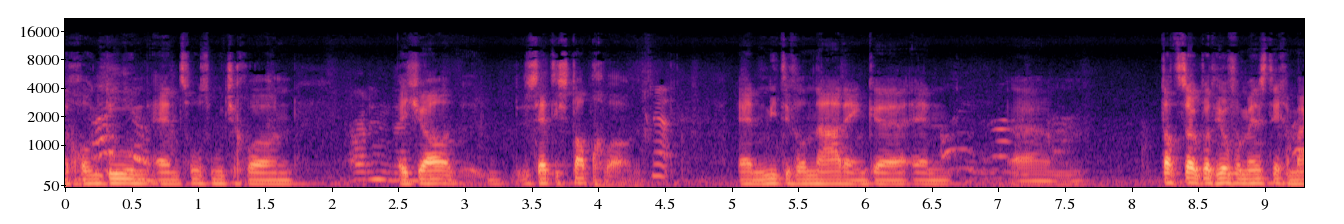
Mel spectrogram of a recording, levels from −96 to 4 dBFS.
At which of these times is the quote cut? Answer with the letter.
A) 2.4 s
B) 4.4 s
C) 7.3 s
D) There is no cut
D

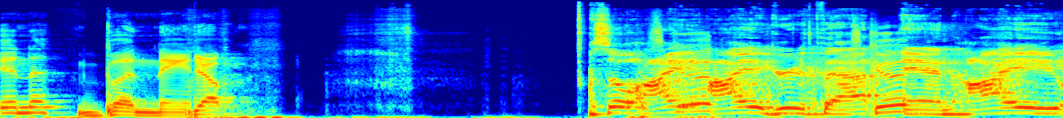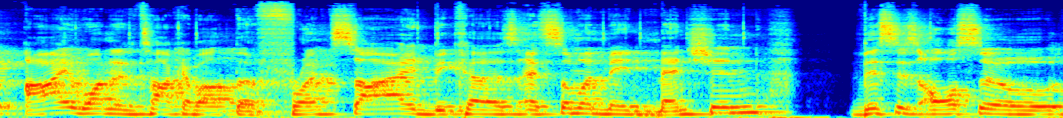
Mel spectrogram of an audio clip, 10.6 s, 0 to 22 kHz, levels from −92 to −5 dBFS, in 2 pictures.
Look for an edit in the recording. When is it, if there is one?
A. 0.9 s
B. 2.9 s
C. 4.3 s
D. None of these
A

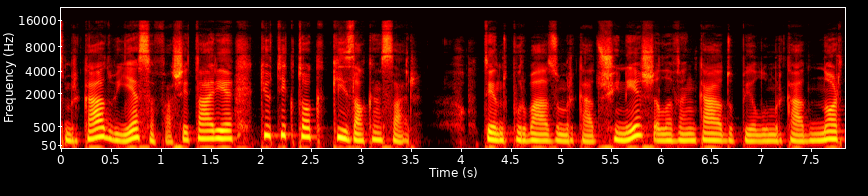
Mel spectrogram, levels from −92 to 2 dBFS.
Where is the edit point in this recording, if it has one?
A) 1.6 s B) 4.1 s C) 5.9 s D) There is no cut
B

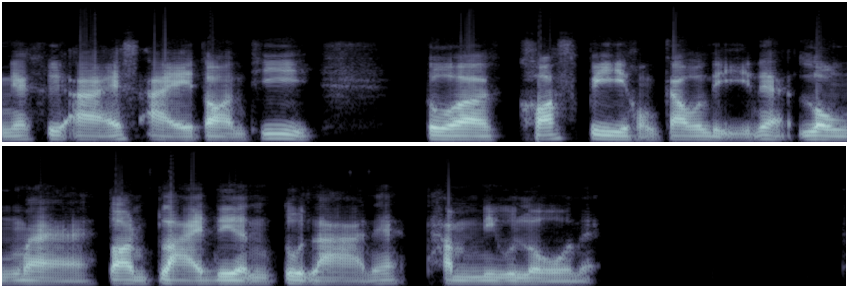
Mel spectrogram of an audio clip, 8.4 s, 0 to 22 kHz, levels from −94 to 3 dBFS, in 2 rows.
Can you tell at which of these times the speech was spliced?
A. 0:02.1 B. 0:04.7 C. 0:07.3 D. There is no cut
B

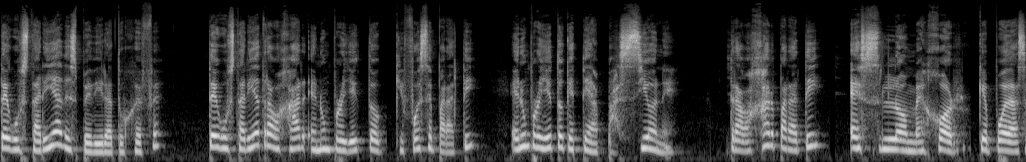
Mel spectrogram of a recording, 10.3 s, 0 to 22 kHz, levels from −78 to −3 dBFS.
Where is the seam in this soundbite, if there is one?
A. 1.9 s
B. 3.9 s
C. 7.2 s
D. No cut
B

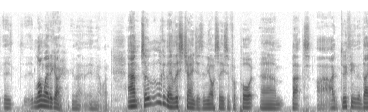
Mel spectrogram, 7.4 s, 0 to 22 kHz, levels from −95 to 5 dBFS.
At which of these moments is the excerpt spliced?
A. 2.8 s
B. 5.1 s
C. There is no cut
B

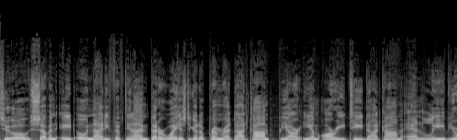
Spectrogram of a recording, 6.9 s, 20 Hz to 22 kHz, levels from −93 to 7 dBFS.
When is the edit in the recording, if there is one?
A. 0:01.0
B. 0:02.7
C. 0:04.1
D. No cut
B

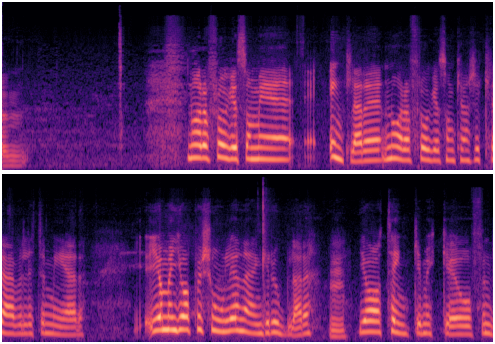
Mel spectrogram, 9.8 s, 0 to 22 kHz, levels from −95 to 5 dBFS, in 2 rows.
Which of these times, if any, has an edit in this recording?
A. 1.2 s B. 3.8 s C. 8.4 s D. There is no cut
A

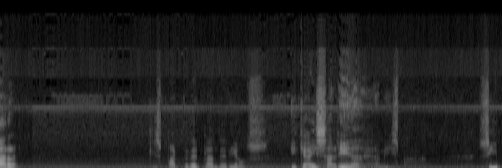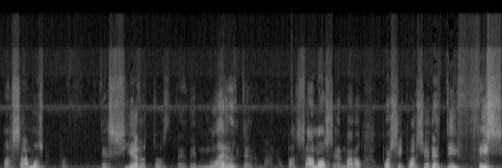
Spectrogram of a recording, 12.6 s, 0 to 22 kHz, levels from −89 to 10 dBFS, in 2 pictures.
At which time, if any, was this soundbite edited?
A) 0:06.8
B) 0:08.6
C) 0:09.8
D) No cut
A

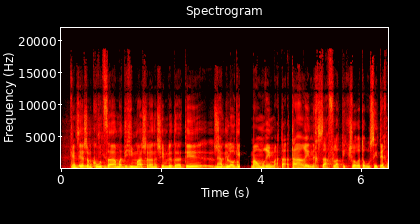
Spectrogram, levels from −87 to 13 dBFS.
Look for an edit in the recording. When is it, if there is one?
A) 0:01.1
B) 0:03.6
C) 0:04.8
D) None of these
B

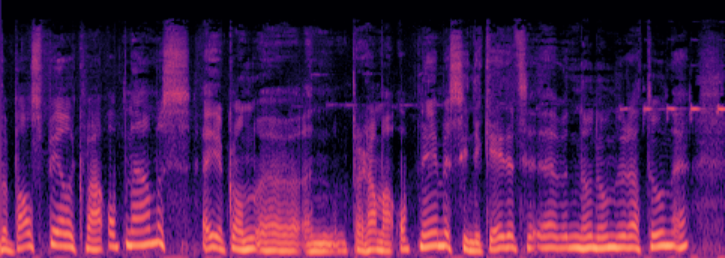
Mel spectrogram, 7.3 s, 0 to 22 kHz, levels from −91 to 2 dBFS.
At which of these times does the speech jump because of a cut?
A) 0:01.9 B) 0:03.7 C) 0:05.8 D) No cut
D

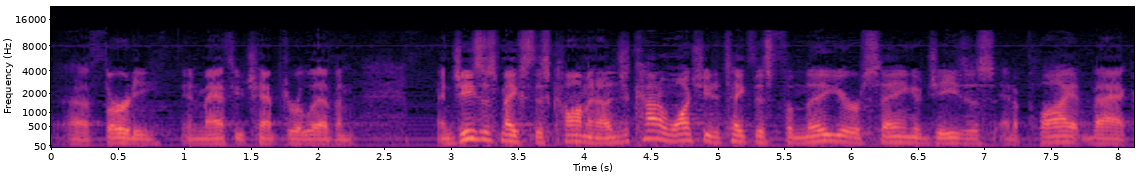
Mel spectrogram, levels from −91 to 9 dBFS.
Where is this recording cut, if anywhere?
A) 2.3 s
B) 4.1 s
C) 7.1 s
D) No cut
C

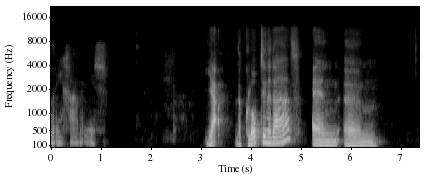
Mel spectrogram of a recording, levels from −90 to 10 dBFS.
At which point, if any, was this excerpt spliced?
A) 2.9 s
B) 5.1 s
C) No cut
B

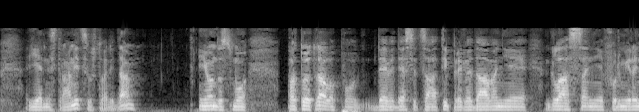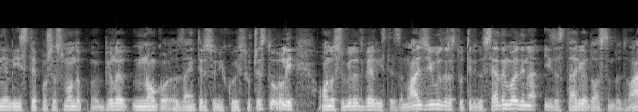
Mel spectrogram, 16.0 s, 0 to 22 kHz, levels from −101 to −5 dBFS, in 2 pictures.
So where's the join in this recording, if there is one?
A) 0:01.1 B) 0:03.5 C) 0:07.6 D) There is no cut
B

